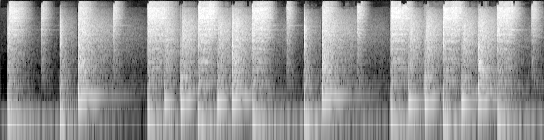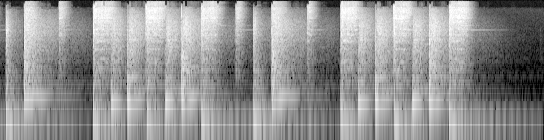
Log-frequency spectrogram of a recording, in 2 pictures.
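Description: A drum kit repeats the second bar of a groove four times, with kick, snare and steady hi-hat in a tight, punchy loop, loud and close with brief gaps between repeats.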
